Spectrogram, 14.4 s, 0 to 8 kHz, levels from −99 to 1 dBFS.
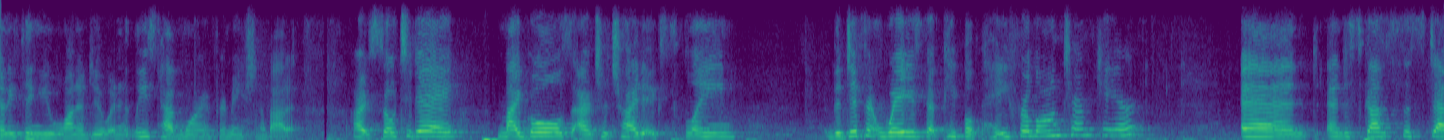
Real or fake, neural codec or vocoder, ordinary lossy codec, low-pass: real; none; Opus, 16 kbps; 7.2 kHz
